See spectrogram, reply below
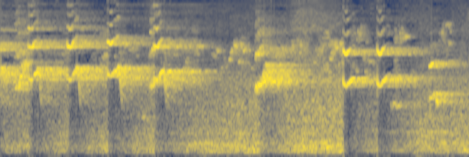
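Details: During breeding, a male cockatiel whistles its mating call: a short burst of clear, ringing notes that slide and jump between pitches, with faint low rustling underneath.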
